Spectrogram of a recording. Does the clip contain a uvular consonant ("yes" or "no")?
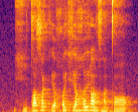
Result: yes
